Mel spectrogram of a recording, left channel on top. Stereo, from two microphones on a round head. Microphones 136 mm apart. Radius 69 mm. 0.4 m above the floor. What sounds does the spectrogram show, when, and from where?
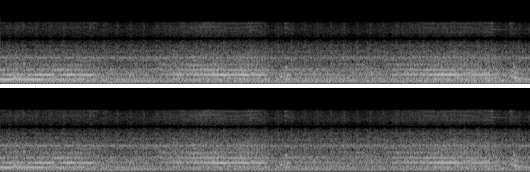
0.0 s an engine running: 25° right (ahead or behind)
